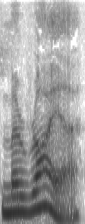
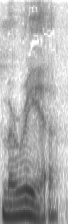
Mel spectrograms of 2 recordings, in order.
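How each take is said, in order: First: The name is said the original way. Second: The name is said the modern way. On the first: This is how the name was first pronounced. "The original pronunciation of the island name was" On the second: This is how the name is pronounced today. "these days it's known as"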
